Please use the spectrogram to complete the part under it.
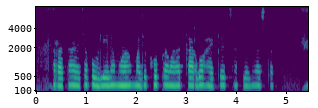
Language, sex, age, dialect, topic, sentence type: Marathi, female, 56-60, Northern Konkan, agriculture, statement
